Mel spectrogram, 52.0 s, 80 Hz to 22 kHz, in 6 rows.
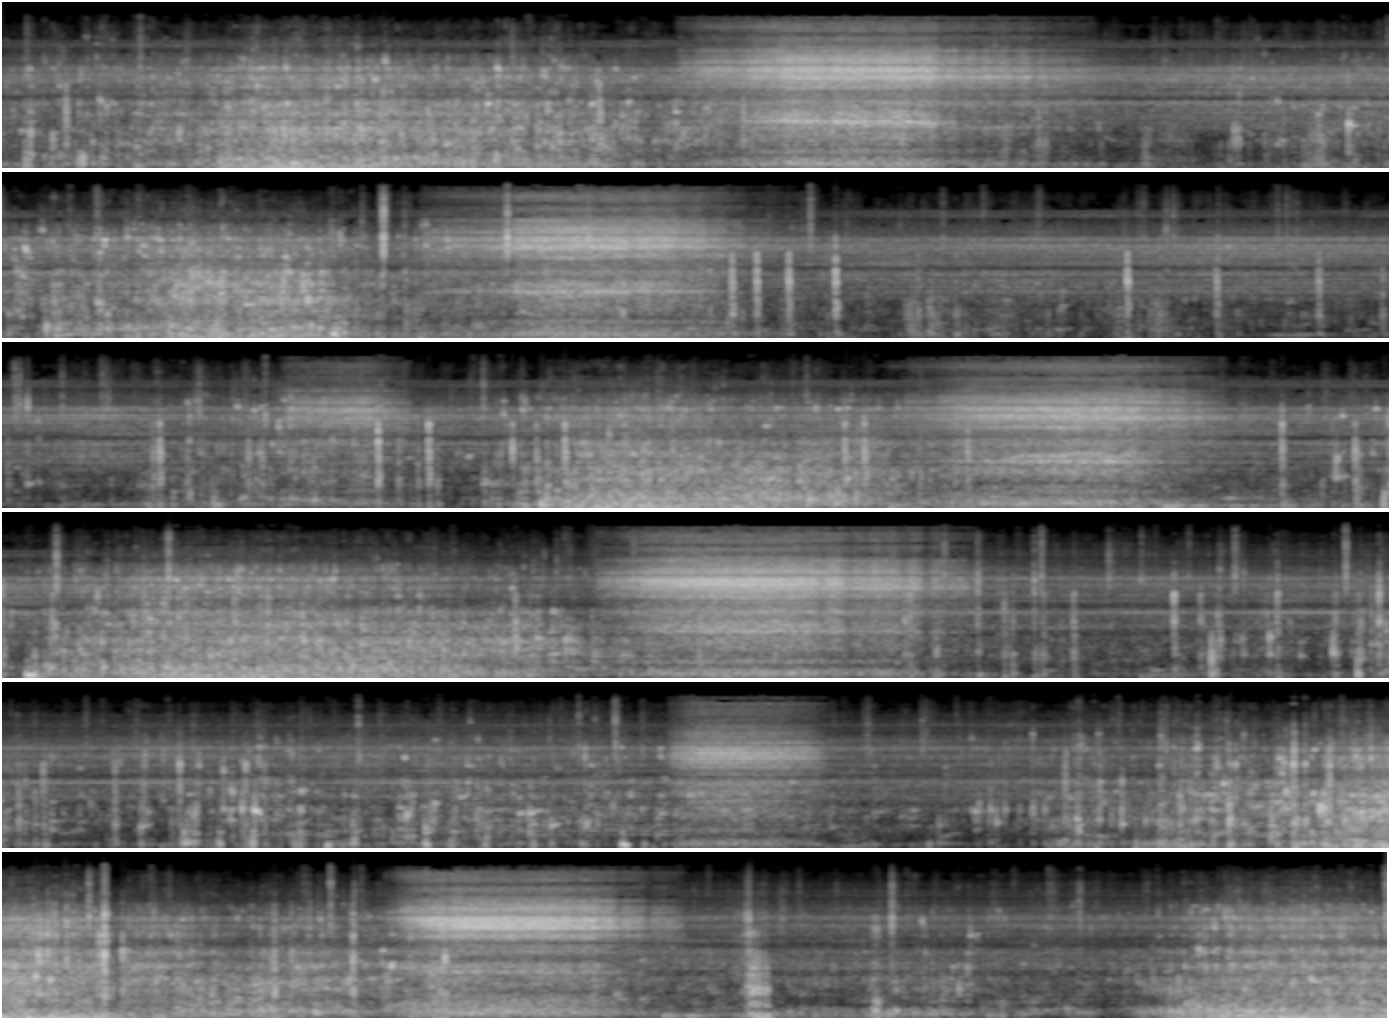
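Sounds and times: bubbling gurgle of exhaled air: 0:00.0 - 0:16.0, 0:17.4 - 0:52.0
small clicks and crackles: 0:00.0 - 0:50.6
regulator inhalation hiss: 0:04.2 - 0:07.0, 0:11.3 - 0:13.9, 0:19.0 - 0:20.0, 0:22.9 - 0:25.2, 0:29.7 - 0:32.4, 0:38.7 - 0:40.1, 0:45.7 - 0:48.0.

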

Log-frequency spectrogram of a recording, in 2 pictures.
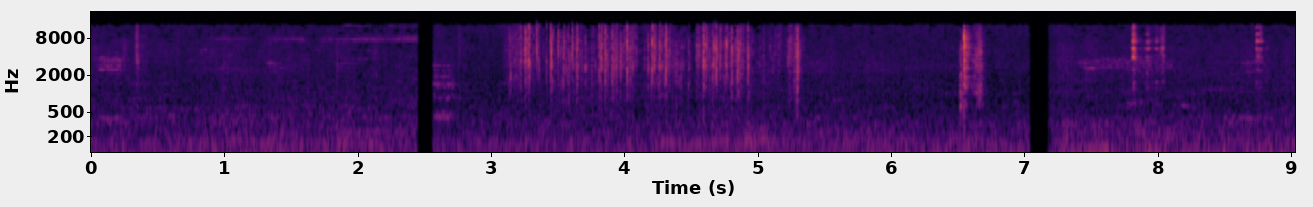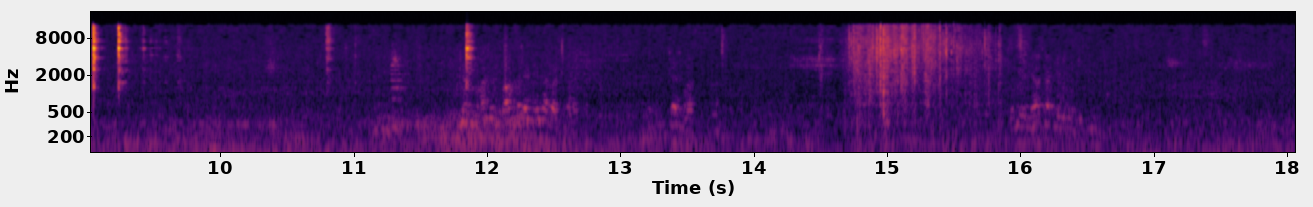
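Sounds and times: light rustling handling noise: 0:14.7 - 0:16.2.

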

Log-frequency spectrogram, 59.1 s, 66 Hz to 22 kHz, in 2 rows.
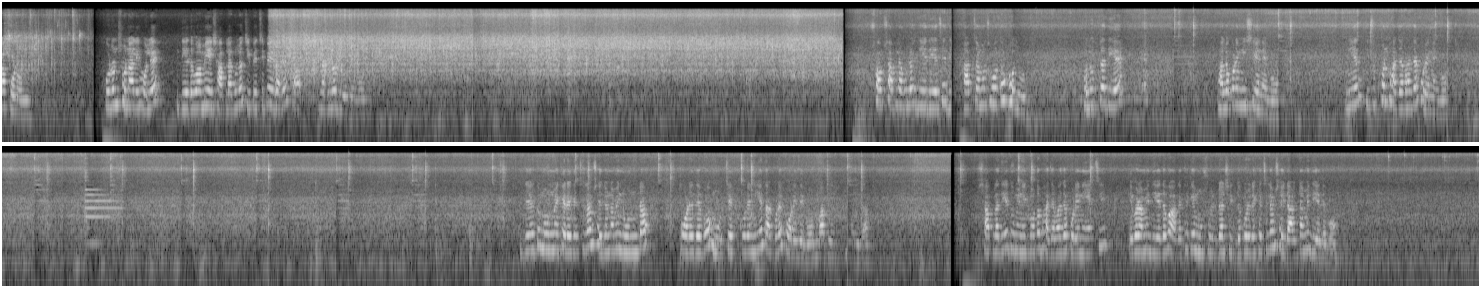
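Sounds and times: stems sizzling in hot oil: 0:00.0 - 0:01.9, 0:05.2 - 0:59.0
metal spatula scraping a pan: 0:37.6 - 0:38.1.

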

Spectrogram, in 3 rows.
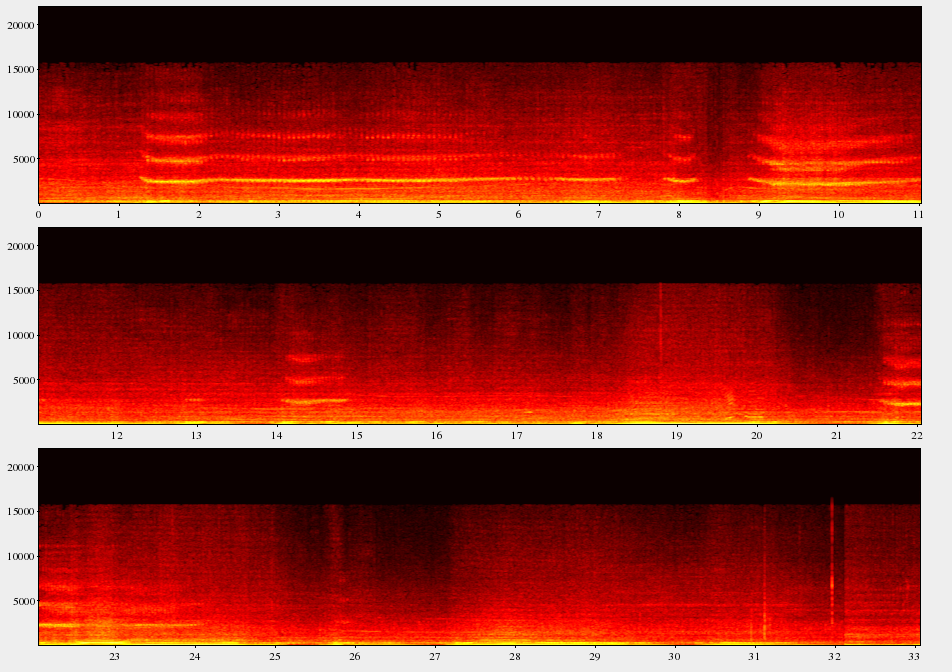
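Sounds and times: engine revving hard: 0:01.1 - 0:20.5, 0:21.4 - 0:26.5, 0:27.1 - 0:31.5.

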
